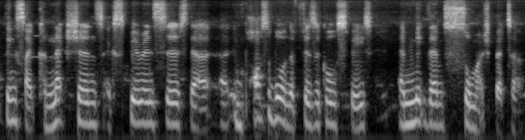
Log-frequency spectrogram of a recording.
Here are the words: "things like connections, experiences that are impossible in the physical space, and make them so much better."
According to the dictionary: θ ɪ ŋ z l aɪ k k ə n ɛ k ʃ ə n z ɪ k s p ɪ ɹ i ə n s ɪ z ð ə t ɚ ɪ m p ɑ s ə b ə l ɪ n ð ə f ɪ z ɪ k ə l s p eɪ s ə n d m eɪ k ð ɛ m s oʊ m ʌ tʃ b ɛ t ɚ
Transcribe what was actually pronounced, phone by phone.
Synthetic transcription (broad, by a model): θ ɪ ŋ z l aɪ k k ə n ɛ k ʃ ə n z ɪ k s p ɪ ɹ i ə n s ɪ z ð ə t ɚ ɪ m p ɑ s ə b ə l ɪ n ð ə f ɪ z ɪ k ə l s p eɪ s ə n m eɪ k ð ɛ m s oʊ m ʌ tʃ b ɛ t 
